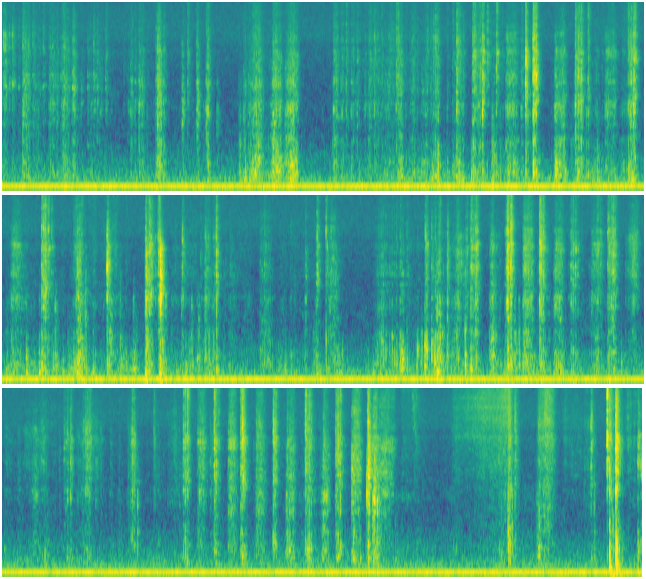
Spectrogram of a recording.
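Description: Scissors cutting paper: a long, faint run of small snips and rustles of the sheet as a drawn shape is cut out.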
